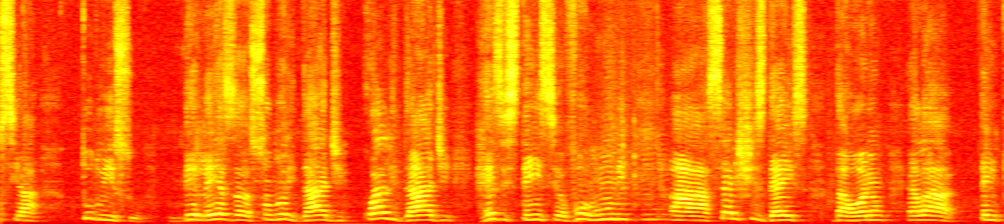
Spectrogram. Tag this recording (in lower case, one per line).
speech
